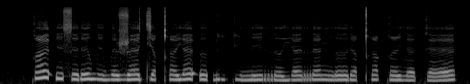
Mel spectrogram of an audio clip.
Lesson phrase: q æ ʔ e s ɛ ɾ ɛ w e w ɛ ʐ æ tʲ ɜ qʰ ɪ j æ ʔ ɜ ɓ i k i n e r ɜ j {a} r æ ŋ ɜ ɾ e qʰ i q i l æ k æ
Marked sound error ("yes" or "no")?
yes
